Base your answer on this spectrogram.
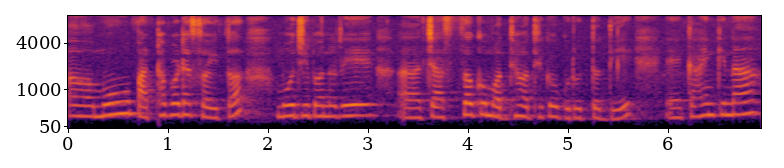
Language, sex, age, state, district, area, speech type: Odia, female, 18-30, Odisha, Nayagarh, rural, spontaneous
